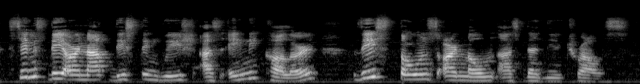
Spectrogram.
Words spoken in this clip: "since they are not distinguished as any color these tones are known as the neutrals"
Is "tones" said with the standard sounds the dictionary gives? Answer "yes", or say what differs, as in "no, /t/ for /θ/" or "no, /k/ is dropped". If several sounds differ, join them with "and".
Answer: no, /s/ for /z/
